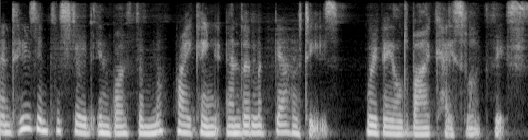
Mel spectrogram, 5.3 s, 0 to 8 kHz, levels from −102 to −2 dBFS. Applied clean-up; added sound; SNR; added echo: neural mask model DeepFilterNet 3.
